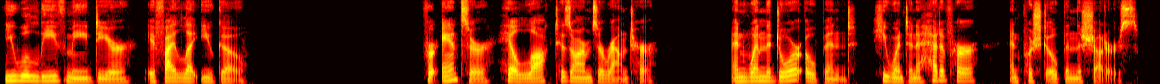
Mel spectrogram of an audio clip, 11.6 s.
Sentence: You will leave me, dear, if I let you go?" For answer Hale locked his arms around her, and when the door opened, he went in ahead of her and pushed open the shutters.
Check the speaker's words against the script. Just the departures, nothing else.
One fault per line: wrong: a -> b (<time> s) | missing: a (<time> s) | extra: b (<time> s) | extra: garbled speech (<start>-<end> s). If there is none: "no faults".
no faults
